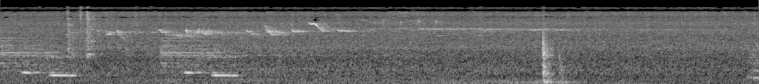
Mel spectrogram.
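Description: Giant cuckoo clock calling "cu-ckoo": a falling two-note call, twice, about a second and a half apart. A single sharp knock with a low thud comes about five and a half seconds in.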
